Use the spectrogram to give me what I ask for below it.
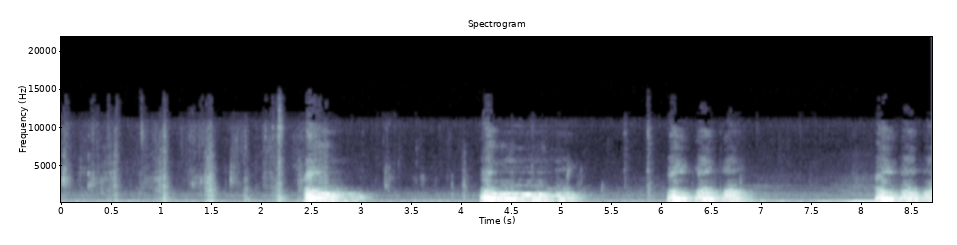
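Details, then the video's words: Newborn goat kid named Joel, recorded on a GoPro within an hour of his birth beside his calm mother Penny: four loud, wavering bleats, the later ones broken into quick stuttering pulses, with faint clicks and tapping in between. "Baby Goat - One Hour Sound and Video"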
